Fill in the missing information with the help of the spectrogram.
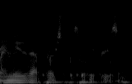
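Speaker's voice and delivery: hushed under-breath aside; whispering. Real, not acted. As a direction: whisper it to yourself. Muttered aside about the alarm.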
